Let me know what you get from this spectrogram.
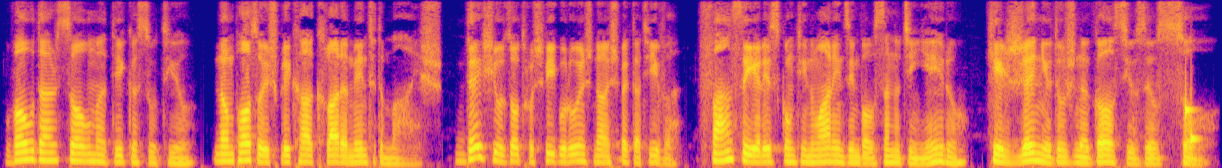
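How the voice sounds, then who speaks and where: A man's voice: on the low side, moderate pace, few pauses, no room sound, studio quality, close to an everyday voice. A man voicing an anxious, scheming, self-deprecating web-novel writer in a dramatic motion comic. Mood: smug, gleeful.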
